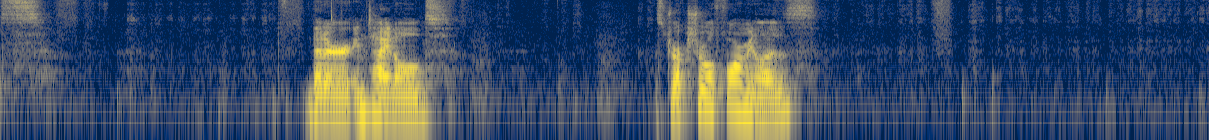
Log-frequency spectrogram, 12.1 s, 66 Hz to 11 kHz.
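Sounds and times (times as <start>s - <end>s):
pen writing on paper: 8.7s - 12.0s.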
